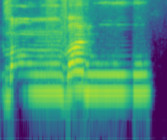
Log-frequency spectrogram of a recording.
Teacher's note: Okay, this is normally a man, okay? But because it's a wa mushaddad, there's idgham going on, okay? So this is read as a maun, okay?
